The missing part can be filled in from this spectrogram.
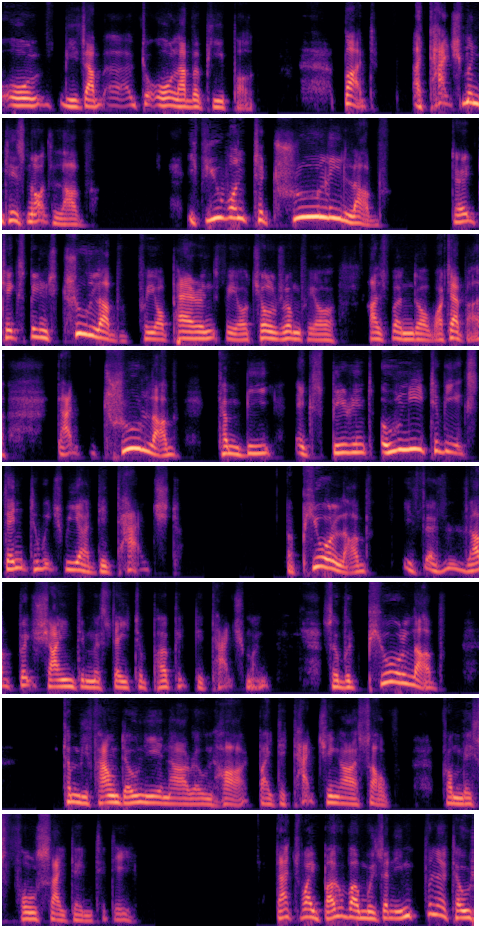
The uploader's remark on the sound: In a Zoom meeting with the Ramana Maharshi Foundation UK on 13th May 2023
